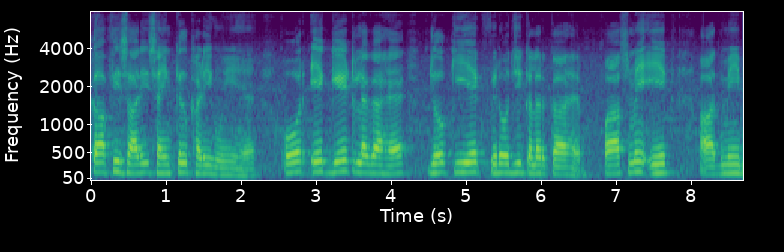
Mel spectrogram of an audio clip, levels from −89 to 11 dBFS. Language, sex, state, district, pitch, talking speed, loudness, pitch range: Hindi, male, Punjab, Fazilka, 150 Hz, 150 wpm, -13 LUFS, 140-165 Hz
